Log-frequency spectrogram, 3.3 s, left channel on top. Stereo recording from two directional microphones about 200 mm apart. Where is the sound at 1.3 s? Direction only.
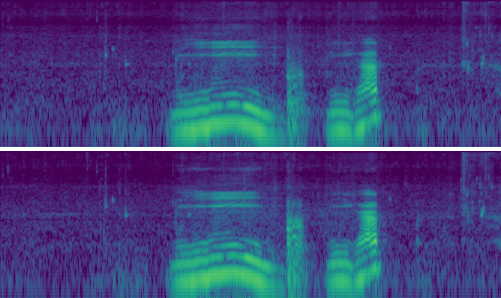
30° right (ahead or behind).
